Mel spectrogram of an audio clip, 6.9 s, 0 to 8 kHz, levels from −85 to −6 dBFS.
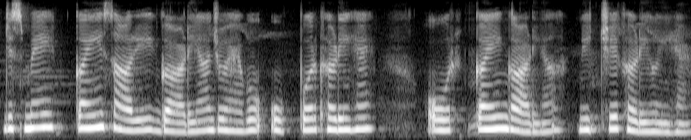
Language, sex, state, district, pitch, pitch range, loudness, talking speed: Hindi, female, Himachal Pradesh, Shimla, 230 Hz, 220-255 Hz, -14 LUFS, 145 wpm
